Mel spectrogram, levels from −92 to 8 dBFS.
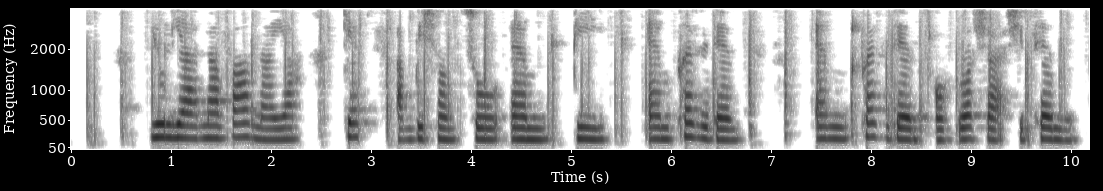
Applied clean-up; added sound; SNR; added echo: classical method Wiener filter.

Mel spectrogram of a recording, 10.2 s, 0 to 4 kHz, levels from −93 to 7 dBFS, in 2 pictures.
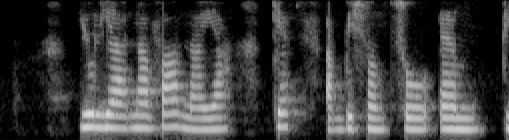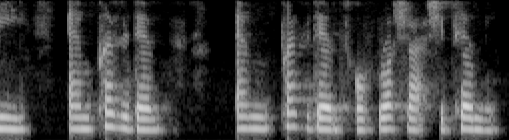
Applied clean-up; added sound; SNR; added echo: none; none; none; none.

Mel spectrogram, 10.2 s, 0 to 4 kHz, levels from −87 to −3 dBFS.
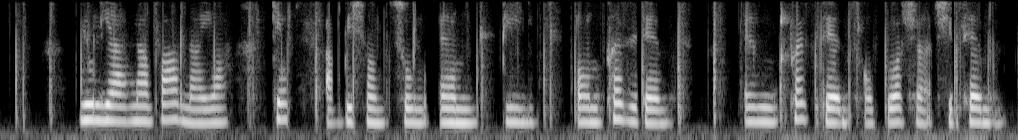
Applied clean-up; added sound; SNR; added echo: neural diffusion model UNIVERSE++.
